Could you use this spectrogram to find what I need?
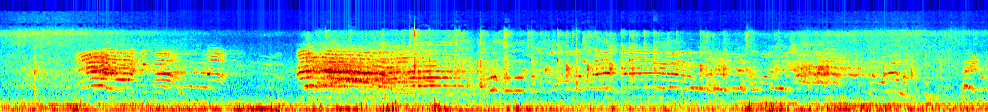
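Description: Young men shout and cheer excitedly across an open field.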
